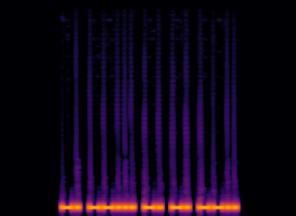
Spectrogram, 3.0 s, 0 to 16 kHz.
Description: Morse code, heard as a keyed tone, about 36 wpm, 700 Hz. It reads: N7NNZ
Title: USA Call Signs - 4x Character Spacing - 35wpm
